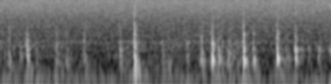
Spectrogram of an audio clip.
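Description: A black pointed pointer tool taps and scratches a white textured plastic surface with a molded ridge, apparently a hollow container wall. Several quiet, dry taps stand out over a soft scratchy texture, with a mid-low hollow tone and almost no ring after each tap.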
